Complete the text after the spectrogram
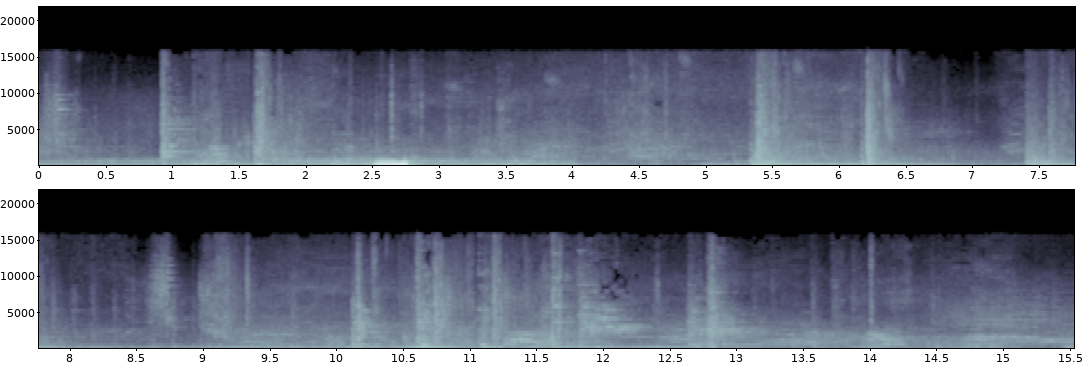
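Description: Blades clash and heavy blows thud in a fierce fight.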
